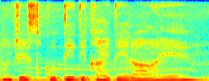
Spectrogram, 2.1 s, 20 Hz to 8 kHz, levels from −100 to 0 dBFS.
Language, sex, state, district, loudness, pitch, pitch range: Hindi, female, Arunachal Pradesh, Papum Pare, -15 LUFS, 205 Hz, 195-210 Hz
